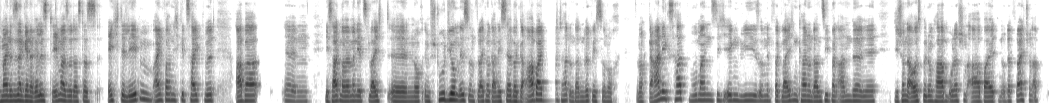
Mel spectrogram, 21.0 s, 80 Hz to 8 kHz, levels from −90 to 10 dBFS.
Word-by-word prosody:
ich -, -, 0 dB
meine, 150 Hz, 0 st, +5 dB
das 150 Hz, -, +2 dB
ist 155 Hz, -, +4 dB
ein 155 Hz, -1 st, +5 dB
generelles 150 Hz, +2 st, +3 dB
Thema, 155 Hz, +3 st, +2 dB
so, 145 Hz, 0 st, 0 dB
dass 140 Hz, -1 st, -1 dB
das 135 Hz, -1 st, -3 dB
echte 155 Hz, +1 st, -1 dB
Leben 175 Hz, +5 st, +3 dB
einfach 170 Hz, +4 st, +1 dB
nicht 165 Hz, -1 st, -4 dB
gezeigt 160 Hz, -1 st, 0 dB
wird. 165 Hz, 0 st, 0 dB, 0.4 s
Aber, 155 Hz, +2 st, +4 dB, 0.5 s
ähm, 140 Hz, -2 st, -8 dB, 0.3 s
ich 135 Hz, -1 st, -3 dB
sage 145 Hz, +2 st, +3 dB
mal, 140 Hz, -1 st, +2 dB
wenn 140 Hz, 0 st, +2 dB
man 150 Hz, 0 st, -2 dB
jetzt 145 Hz, 0 st, -1 dB
vielleicht, 145 Hz, 0 st, 0 dB
äh, 135 Hz, -1 st, +2 dB
noch 135 Hz, 0 st, -2 dB
im 140 Hz, -1 st, -3 dB
Studium 180 Hz, +3 st, +6 dB
ist 160 Hz, -1 st, +2 dB
und 145 Hz, -3 st, -4 dB
vielleicht 140 Hz, 0 st, -1 dB
noch 150 Hz, -, -1 dB
gar 140 Hz, -2 st, -1 dB
nicht 135 Hz, 0 st, 0 dB
selber 145 Hz, -1 st, +1 dB
gearbeitet 165 Hz, +2 st, +1 dB
hat 160 Hz, 0 st, -3 dB
und 135 Hz, -, -5 dB
dann 135 Hz, +1 st, -4 dB
wirklich 145 Hz, -2 st, -3 dB
so 145 Hz, -, -6 dB
noch 130 Hz, -1 st, -8 dB, 0.3 s
so -, -, -20 dB
noch 130 Hz, 0 st, -6 dB
gar 150 Hz, +5 st, 0 dB
nix 205 Hz, 0 st, -1 dB
hat, 200 Hz, +1 st, +1 dB
wo 155 Hz, +1 st, -5 dB
man 165 Hz, 0 st, -1 dB
sich 160 Hz, 0 st, -7 dB
irgendwie 160 Hz, -1 st, -1 dB
so 150 Hz, -, -5 dB
mit 150 Hz, 0 st, -7 dB
vergleichen 145 Hz, +3 st, -1 dB
kann. 150 Hz, -1 st, 0 dB
Und 145 Hz, -, -3 dB
dann 140 Hz, 0 st, +1 dB
sieht 160 Hz, +2 st, -3 dB
man 145 Hz, -2 st, -3 dB
andere, 145 Hz, 0 st, -3 dB, 0.4 s
die 135 Hz, -, -5 dB
schon 155 Hz, +4 st, -1 dB
'ne 145 Hz, -, +2 dB
Ausbildung 145 Hz, +1 st, 0 dB
haben 140 Hz, 0 st, +2 dB
oder 150 Hz, +1 st, -1 dB
schon 155 Hz, +1 st, -11 dB
arbeiten 135 Hz, +1 st, -1 dB
oder 145 Hz, +1 st, -7 dB
vielleicht 160 Hz, +3 st, -1 dB
schon 165 Hz, -2 st, -10 dB
ab -, -, -9 dB
150 Hz, 210 wpm, -22 LUFS, 140-160 Hz, 0.5 s, Studium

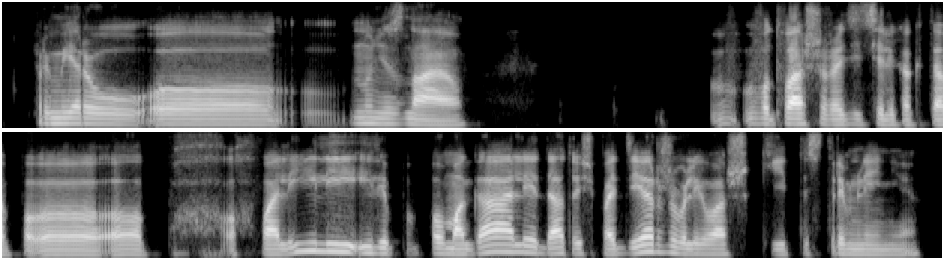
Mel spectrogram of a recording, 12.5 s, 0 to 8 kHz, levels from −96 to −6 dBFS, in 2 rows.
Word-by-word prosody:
К -, -, -55 dB
примеру, 130 Hz, -1 st, 0 dB, 0.3 s
о, 115 Hz, -2 st, 0 dB
э, -, -, -23 dB, 0.3 s
ну, 135 Hz, 0 st, -6 dB
не 125 Hz, -, -4 dB
знаю 110 Hz, -4 st, +2 dB, 1.6 s
в -, -, -14 dB
вот 125 Hz, 0 st, -3 dB
ваши 120 Hz, -1 st, +6 dB
родители 110 Hz, 0 st, -3 dB
как-то 110 Hz, -1 st, -2 dB
па 105 Hz, +1 st, +1 dB
э 105 Hz, +2 st, -30 dB
х -, -, -12 dB
хвалили 175 Hz, +11 st, +1 dB, 0.2 s
или 135 Hz, -2 st, -2 dB
п 115 Hz, -1 st, -25 dB
помогали, 145 Hz, +6 st, +4 dB
да, 130 Hz, 0 st, +3 dB
то 130 Hz, -, -10 dB
есть 125 Hz, -, -6 dB
поддерживали 130 Hz, 0 st, +1 dB
ваши 115 Hz, 0 st, -1 dB
какие-то 115 Hz, 0 st, -11 dB
стремления? 110 Hz, 0 st, -6 dB
115 Hz, 125 wpm, -24 LUFS, 110-130 Hz, 1.6 s, ваши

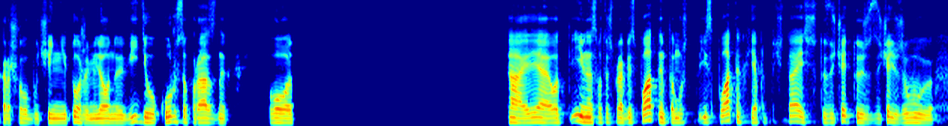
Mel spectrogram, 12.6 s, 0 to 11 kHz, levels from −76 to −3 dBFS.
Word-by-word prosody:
хорошо 110 Hz, +1 st, -4 dB
в -, -, -1 dB
обучении. 105 Hz, 0 st, -3 dB
Тоже 110 Hz, -5 st, 0 dB
миллионы 105 Hz, 0 st, +1 dB
видео, 120 Hz, +1 st, -1 dB
курсов 130 Hz, -1 st, -3 dB
разных. 110 Hz, -2 st, +1 dB, 0.5 s
Вот. 115 Hz, -1 st, +2 dB, 2.9 s
Да, 115 Hz, -3 st, +6 dB
и 115 Hz, +2 st, 0 dB
я 115 Hz, -3 st, +4 dB
вот 115 Hz, 0 st, -2 dB
именно 135 Hz, -5 st, +5 dB
смотрю 120 Hz, 0 st, -8 dB
чтоб 115 Hz, -, -15 dB
прям 115 Hz, -2 st, +1 dB
бесплатные, 120 Hz, +6 st, +5 dB
потому 115 Hz, +1 st, -3 dB
что 115 Hz, 0 st, -17 dB
из 125 Hz, 0 st, -5 dB
платных 140 Hz, -2 st, +2 dB
я 115 Hz, -, 0 dB
предпочитаю 125 Hz, +5 st, -4 dB
если 125 Hz, -1 st, -5 dB
что-то 120 Hz, -, -10 dB
изучать, 140 Hz, +6 st, -4 dB
то 115 Hz, -5 st, -1 dB
изучать 105 Hz, +4 st, -4 dB
вживую. 105 Hz, -3 st, -2 dB
115 Hz, 140 wpm, -25 LUFS, 110-125 Hz, 2.9 s, Да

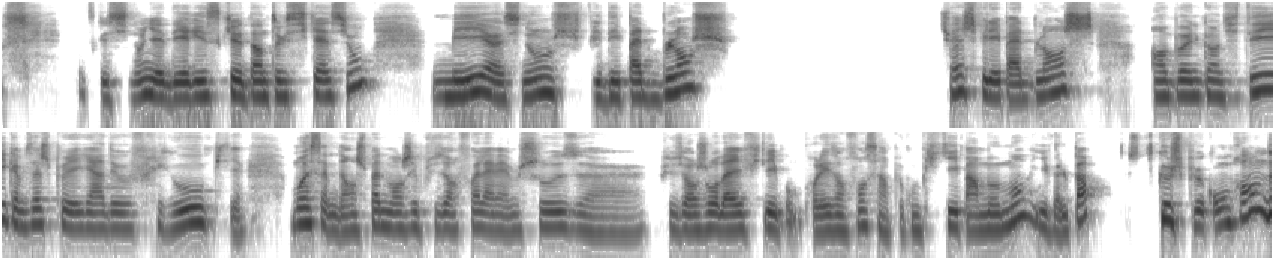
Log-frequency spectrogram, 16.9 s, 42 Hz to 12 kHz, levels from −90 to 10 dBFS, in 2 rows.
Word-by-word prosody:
parce 200 Hz, -, -6 dB
que 170 Hz, -, -3 dB
sinon, 165 Hz, +1 st, 0 dB
il 195 Hz, -, +4 dB
y -, -, +5 dB
a -, -, +5 dB
des 165 Hz, +1 st, +4 dB
risques 175 Hz, +2 st, +2 dB
d'intoxication. 180 Hz, -, +2 dB, 0.4 s
Mais 180 Hz, +5 st, +4 dB
heu, -, -, +1 dB
sinon, 180 Hz, +6 st, +3 dB
je 210 Hz, +1 st, -2 dB
fais 170 Hz, -, -2 dB
des 170 Hz, 0 st, 0 dB
pâtes 175 Hz, -2 st, +1 dB
blanches 245 Hz, +8 st, +3 dB, 1.4 s
tu -, -, -4 dB
vois, 215 Hz, -, +3 dB
je 215 Hz, -1 st, +3 dB
fais 195 Hz, -, +1 dB
des 175 Hz, -2 st, +4 dB
pâtes 155 Hz, -1 st, 0 dB
blanches 230 Hz, +7 st, +4 dB, 0.4 s
en 180 Hz, -1 st, 0 dB
bonne 180 Hz, 0 st, +1 dB
quantité 185 Hz, +6 st, +1 dB
comme 200 Hz, -5 st, -1 dB
ça, 195 Hz, +3 st, -2 dB
je 195 Hz, -, -3 dB
peux 190 Hz, -, -5 dB
les 165 Hz, -1 st, -1 dB
garder 165 Hz, 0 st, -3 dB
au 160 Hz, -, -7 dB
frigo, 180 Hz, +6 st, 0 dB
puis, 200 Hz, -10 st, -9 dB
heu, -, -, -13 dB, 0.3 s
moi 205 Hz, +1 st, +3 dB
ça 205 Hz, -, 0 dB
me 150 Hz, -, -4 dB
dérange 150 Hz, +1 st, -3 dB
pas 180 Hz, -, -1 dB
de 175 Hz, -, -2 dB
manger 165 Hz, 0 st, -2 dB
plusieurs 160 Hz, -1 st, -8 dB
fois 170 Hz, +2 st, -5 dB
la 160 Hz, -, -2 dB
même 150 Hz, 0 st, -7 dB
chose, 170 Hz, +1 st, -3 dB
heu, 155 Hz, -, -7 dB, 0.5 s
plusieurs 155 Hz, -1 st, -4 dB
jours 160 Hz, +1 st, -1 dB
d'affilée. 155 Hz, +1 st, +1 dB
Bon, -, -, -10 dB
pour 145 Hz, -, -8 dB
les 150 Hz, +1 st, -2 dB
enfants, 150 Hz, +5 st, -5 dB
c'est 180 Hz, -3 st, -5 dB
un -, -, -7 dB
peu 140 Hz, +2 st, -16 dB
compliqué 150 Hz, +4 st, -4 dB
par 145 Hz, -, -1 dB
moment, 160 Hz, -, 0 dB
ils 170 Hz, -8 st, -4 dB
veulent 145 Hz, 0 st, -4 dB
pas, -, -, 0 dB
ce -, -, -9 dB
que 245 Hz, -, +4 dB
je 230 Hz, +1 st, +2 dB
peux 180 Hz, -, -2 dB
comprendre. 210 Hz, -, +2 dB
175 Hz, 250 wpm, -22 LUFS, 160-195 Hz, 1.4 s, y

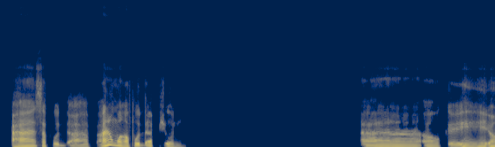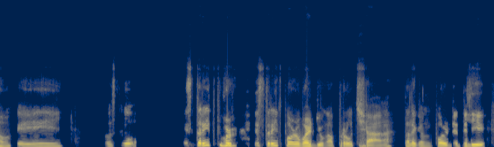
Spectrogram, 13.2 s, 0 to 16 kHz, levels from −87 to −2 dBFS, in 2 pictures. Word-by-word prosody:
Ah, 150 Hz, +5 st, +2 dB
sa 165 Hz, -1 st, -5 dB
food 120 Hz, -7 st, -10 dB
app, 105 Hz, +4 st, -7 dB
anong 260 Hz, -2 st, +2 dB
mga 155 Hz, -8 st, +2 dB
food 140 Hz, -4 st, -2 dB
app 130 Hz, -, -2 dB
yun? 125 Hz, -1 st, -7 dB, 2.4 s
Ah, 150 Hz, +5 st, -4 dB
okey 140 Hz, +1 st, -5 dB
okey 150 Hz, 0 st, -4 dB, 0.6 s
gusto 220 Hz, +5 st, -3 dB, 0.7 s
straight 255 Hz, -, +4 dB
for 235 Hz, -2 st, +7 dB
straightfor 210 Hz, +3 st, -13 dB
straightforward 195 Hz, -7 st, +5 dB
yung 150 Hz, -1 st, 0 dB
approach, 130 Hz, -4 st, -2 dB
ha. 95 Hz, +9 st, 0 dB, 0.2 s
Talagang 150 Hz, -1 st, -1 dB
for 160 Hz, -3 st, +6 dB
the 150 Hz, +2 st, -6 dB
deli 155 Hz, 0 st, +5 dB
150 Hz, 110 wpm, -22 LUFS, 135-175 Hz, 2.4 s, for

